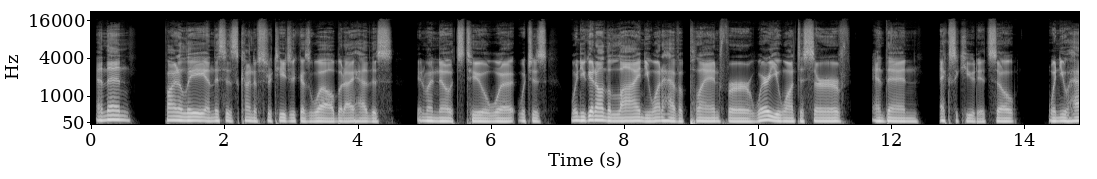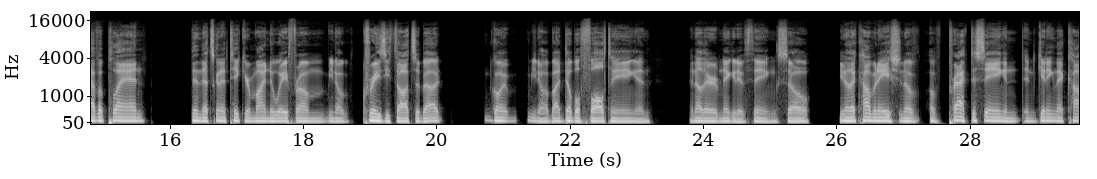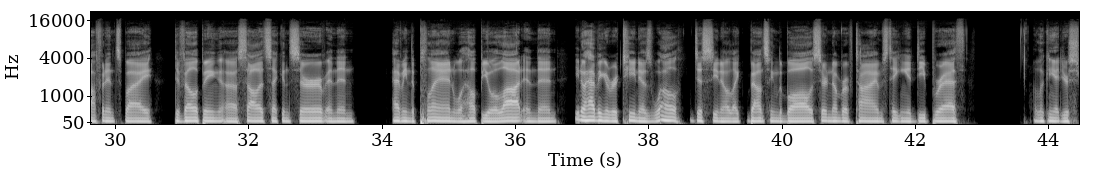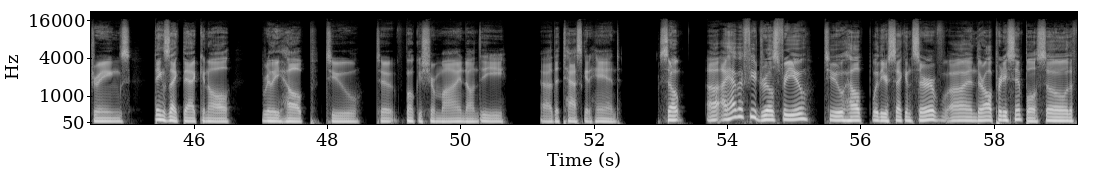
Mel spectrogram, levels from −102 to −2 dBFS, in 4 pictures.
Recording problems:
none

